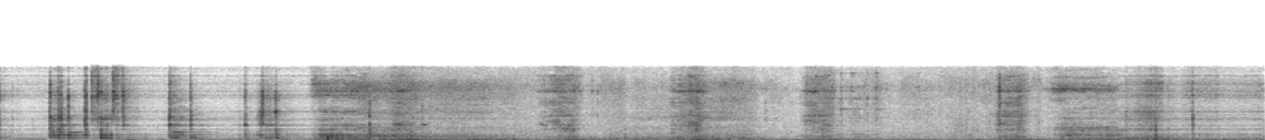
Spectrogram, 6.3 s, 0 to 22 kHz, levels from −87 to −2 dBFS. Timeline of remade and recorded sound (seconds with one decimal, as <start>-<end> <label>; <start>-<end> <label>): 0.0-1.8 remade; 1.8-5.6 recorded; 5.6-6.3 remade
